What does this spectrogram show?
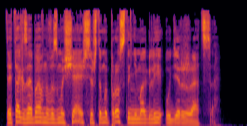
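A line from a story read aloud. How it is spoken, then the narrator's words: Amused, soothing. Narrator (Russian): Отсмеявшись, Ринна фыркнув, успокоила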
